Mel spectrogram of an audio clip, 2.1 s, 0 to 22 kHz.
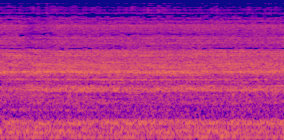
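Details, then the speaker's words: Steady, even hiss of oxygen through a CPAP mask, flow 12 L/min, PEEP about 5, while the seal is checked, in a demonstration of CPAP setup for congestive heart failure or flash pulmonary edema. "Uh for this purposes, we're just going to do straight CPAP. So we have our liter we have our flow set to 12 liters per minute."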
